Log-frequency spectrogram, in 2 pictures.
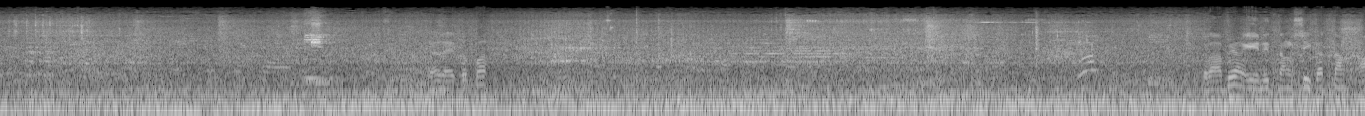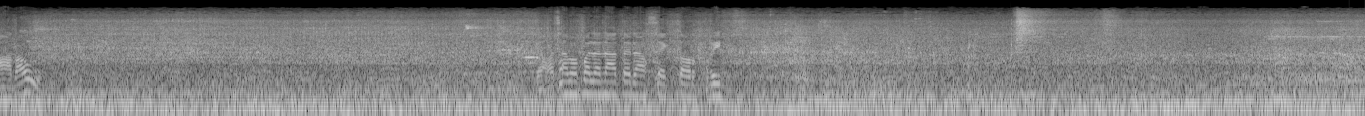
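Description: Traffic rumbles and engines idle steadily on a busy street outdoors.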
